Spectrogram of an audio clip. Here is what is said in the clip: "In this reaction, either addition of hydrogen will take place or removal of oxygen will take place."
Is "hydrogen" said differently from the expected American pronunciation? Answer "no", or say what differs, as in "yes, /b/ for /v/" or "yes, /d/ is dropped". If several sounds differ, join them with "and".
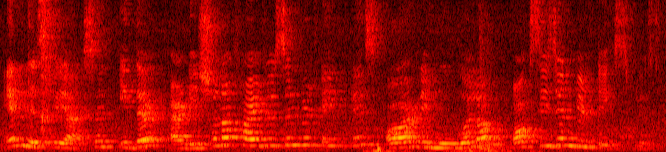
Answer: yes, /z/ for /dʒ/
